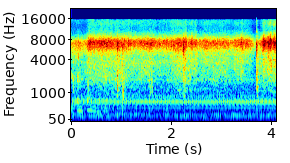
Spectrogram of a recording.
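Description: Battery-powered Robot knapsack sprayer running, its electric pump giving a steady hum while the lance sprays, with a few light clicks.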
